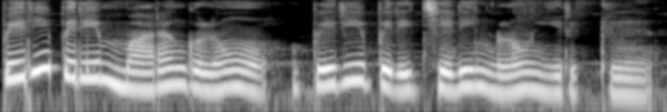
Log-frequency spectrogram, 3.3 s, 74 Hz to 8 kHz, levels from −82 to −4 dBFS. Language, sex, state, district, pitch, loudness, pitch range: Tamil, female, Tamil Nadu, Nilgiris, 205 Hz, -14 LUFS, 185-240 Hz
